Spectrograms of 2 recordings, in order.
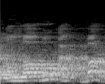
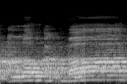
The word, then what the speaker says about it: আল্লাহু আকবার: আল্লাহু আকবার উচ্চারণ করার সময় আকবারের রাকে টেনে পড়া ঠিক হবে কিনা? না, ঠিক হবে কেন? তাকবীরের সাথে বলতে হবে আল্লাহু আকবার, আল্লাহু আকবার, এরকম বলা যাবে না।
